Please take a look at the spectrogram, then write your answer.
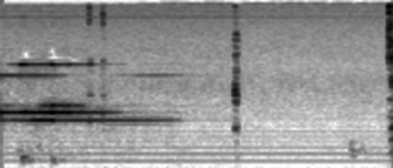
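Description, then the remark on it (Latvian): A voting bell in a parliament chamber, rung to call a vote on a transport minister's proposal, rings out clearly and fades over about a second and a half, leaving quiet with a low hum and a couple of faint clicks. “Lūdzu, zvanu, balsosim par trešo satiksmes ministra Linkaita priekšlikumu.”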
